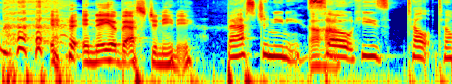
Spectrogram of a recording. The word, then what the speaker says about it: Enea Bastianini: Enea Bastianini.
